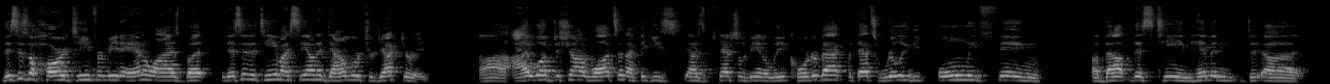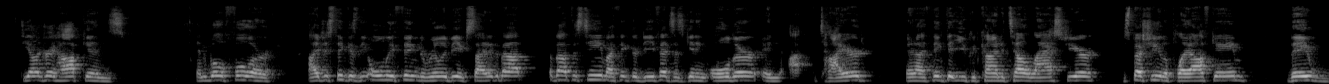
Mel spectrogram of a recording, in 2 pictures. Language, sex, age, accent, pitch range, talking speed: English, male, 20-39, American, 170-195 Hz, 215 wpm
